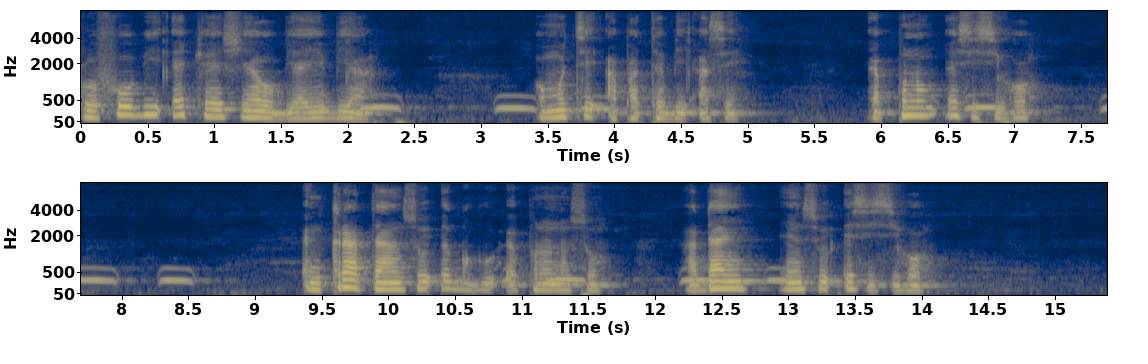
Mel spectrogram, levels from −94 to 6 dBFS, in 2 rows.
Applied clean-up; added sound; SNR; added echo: none; Bird; 11 dB; none.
